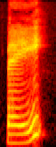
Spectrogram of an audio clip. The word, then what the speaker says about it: 畀: 보네요네 자 다라는 뜻입니다 어떻게 발음하죠 베이 베이라고 발음합니다 한번 더요 베이 베이 주다는 말 베이 알아주세요 자 나한테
